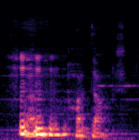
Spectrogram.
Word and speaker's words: hotteok: Hot dogs. It's spelled hot dog, H-O-T.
